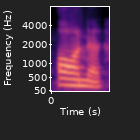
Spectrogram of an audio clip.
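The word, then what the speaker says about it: honour: यहां है आवर और इसको आर भी पढ़ सकते हैं। कोई इशू नहीं है। आवर यह है ऑनर। तो यहां पर एच को नहीं पढ़ रहे हैं।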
